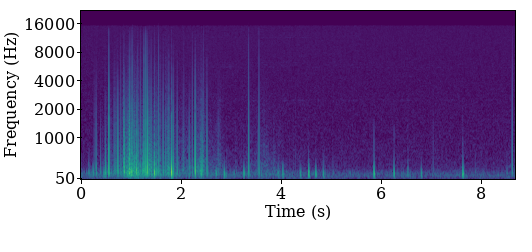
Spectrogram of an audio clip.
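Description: Muffled low thumps and rumbling from a longboard rolling across office carpet, mixed with footsteps following behind. The rumble is densest for the first couple of seconds, then thins to scattered single knocks.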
